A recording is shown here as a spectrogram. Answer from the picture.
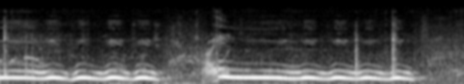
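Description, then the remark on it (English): An old hound dog named Lightning, a deer dog with an easy, nice voice, howls twice in long, mournful notes. Each steady mid-pitched tone wobbles up and down in a slow vibrato, with a brief break between the two drawn-out howls. “And I remember one old hound who had seen many a race, and he was getting pretty old, and his name was Lightning, but he wasn't much like Lightning, though.”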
